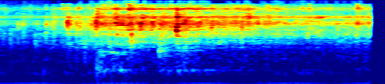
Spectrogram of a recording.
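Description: A fried onion and curry leaf tempering hits a drumstick and mango curry, a brief swelling sizzle that fades within a couple of seconds before cutting off, with a low steady hum beneath.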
